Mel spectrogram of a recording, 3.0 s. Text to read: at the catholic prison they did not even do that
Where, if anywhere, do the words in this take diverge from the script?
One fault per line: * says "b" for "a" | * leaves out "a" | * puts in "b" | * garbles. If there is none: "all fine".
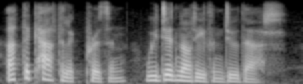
* says "we" for "they"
